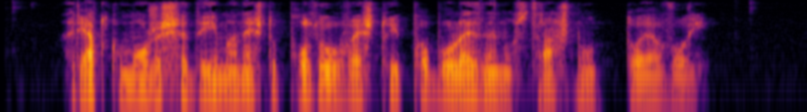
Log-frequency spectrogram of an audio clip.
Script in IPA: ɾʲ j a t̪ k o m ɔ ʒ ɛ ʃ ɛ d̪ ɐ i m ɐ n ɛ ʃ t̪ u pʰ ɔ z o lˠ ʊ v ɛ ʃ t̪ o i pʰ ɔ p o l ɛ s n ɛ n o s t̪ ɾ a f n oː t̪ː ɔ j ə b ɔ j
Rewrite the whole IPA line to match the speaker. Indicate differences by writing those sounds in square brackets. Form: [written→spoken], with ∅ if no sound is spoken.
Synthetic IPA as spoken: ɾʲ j a t̪ k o m ɔ ʒ ɛ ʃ ɛ d̪ ɐ i m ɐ n ɛ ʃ t̪ [u→o] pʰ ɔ z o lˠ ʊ v ɛ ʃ t̪ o i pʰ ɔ [p→b] o l ɛ [s→z] n ɛ n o s t̪ ɾ a [f→ʃ] n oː t̪ː ɔ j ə [b→v] ɔ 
